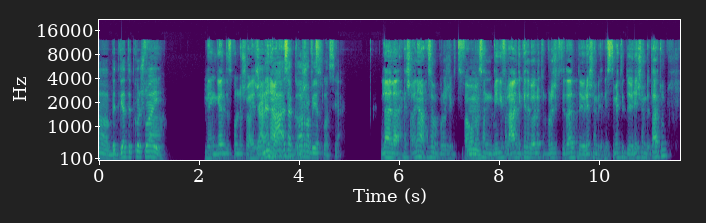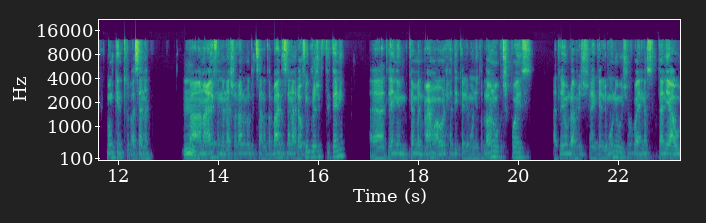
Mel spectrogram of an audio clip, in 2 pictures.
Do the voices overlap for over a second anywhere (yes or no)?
yes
